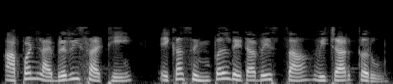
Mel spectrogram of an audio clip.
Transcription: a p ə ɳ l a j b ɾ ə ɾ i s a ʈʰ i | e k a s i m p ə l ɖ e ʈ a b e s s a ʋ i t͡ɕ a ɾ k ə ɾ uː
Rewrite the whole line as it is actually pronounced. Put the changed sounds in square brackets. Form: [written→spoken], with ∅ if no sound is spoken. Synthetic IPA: a p ə ɳ l a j b ɾ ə ɾ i s a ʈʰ i | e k a s i m p ə l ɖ e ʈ a b e s [s→t͡s] a ʋ i t͡ɕ a ɾ k ə ɾ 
